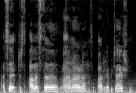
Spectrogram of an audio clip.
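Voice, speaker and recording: A man playing a brisk, eccentric time-travelling professor in an audio drama, musing and hesitant yet commanding. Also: on the high side, vocal fry, mellow, a little hiss or hum. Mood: probing.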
